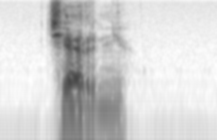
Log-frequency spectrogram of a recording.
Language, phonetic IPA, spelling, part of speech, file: Polish, [t͡ɕɛrʲɲ], cierń, noun, Pl-cierń.ogg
